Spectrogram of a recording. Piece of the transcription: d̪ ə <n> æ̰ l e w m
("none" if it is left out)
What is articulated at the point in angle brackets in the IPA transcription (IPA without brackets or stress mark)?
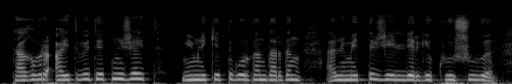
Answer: ɴ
